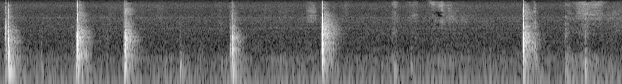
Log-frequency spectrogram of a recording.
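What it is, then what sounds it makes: Silicone pop-it fidget toy being popped. Fingertips press the hollow bubbles of a large square rainbow silicone pop-it fidget toy resting on a wooden table, making them pop. Six sharp, dry pops sound at irregular intervals, each a short bright snap that dies away almost instantly, with a few fainter clicks between them.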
